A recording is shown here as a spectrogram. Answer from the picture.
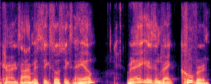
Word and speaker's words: Rennie: You said it's Rennie. Lots of people say Renee all the time, but I get called Renee all the time because that's it's kind of the much more known pronunciation. Mhm. Especially in Canada, it's like a known French name.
